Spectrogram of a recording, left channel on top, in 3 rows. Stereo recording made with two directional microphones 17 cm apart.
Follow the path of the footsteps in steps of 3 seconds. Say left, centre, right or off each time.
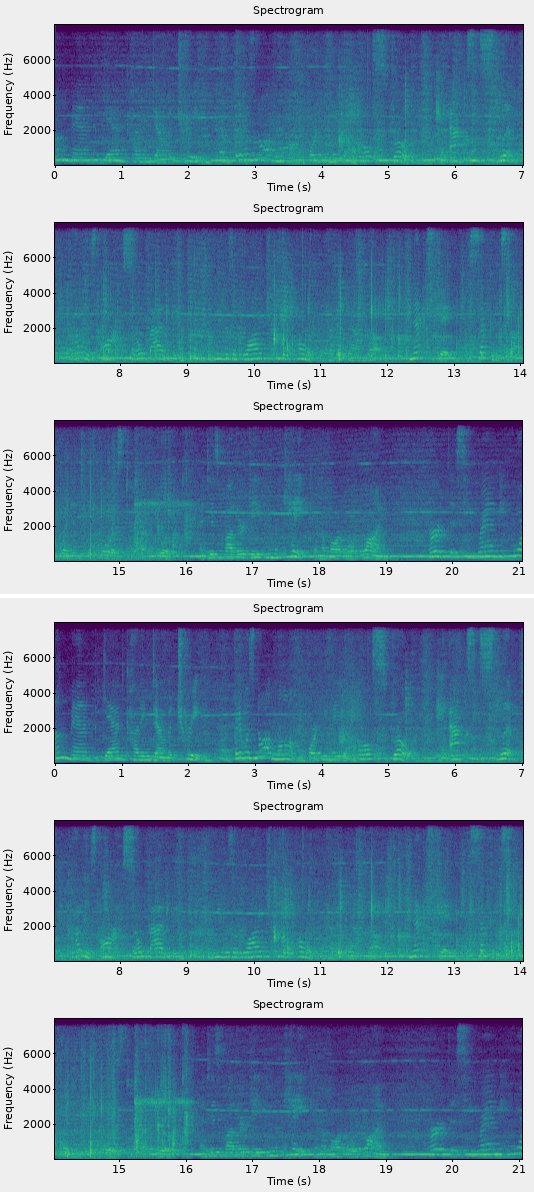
off, left, left, left, centre, right, off.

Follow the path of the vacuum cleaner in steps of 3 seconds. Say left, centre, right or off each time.
left, left, left, centre, centre, left, left.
